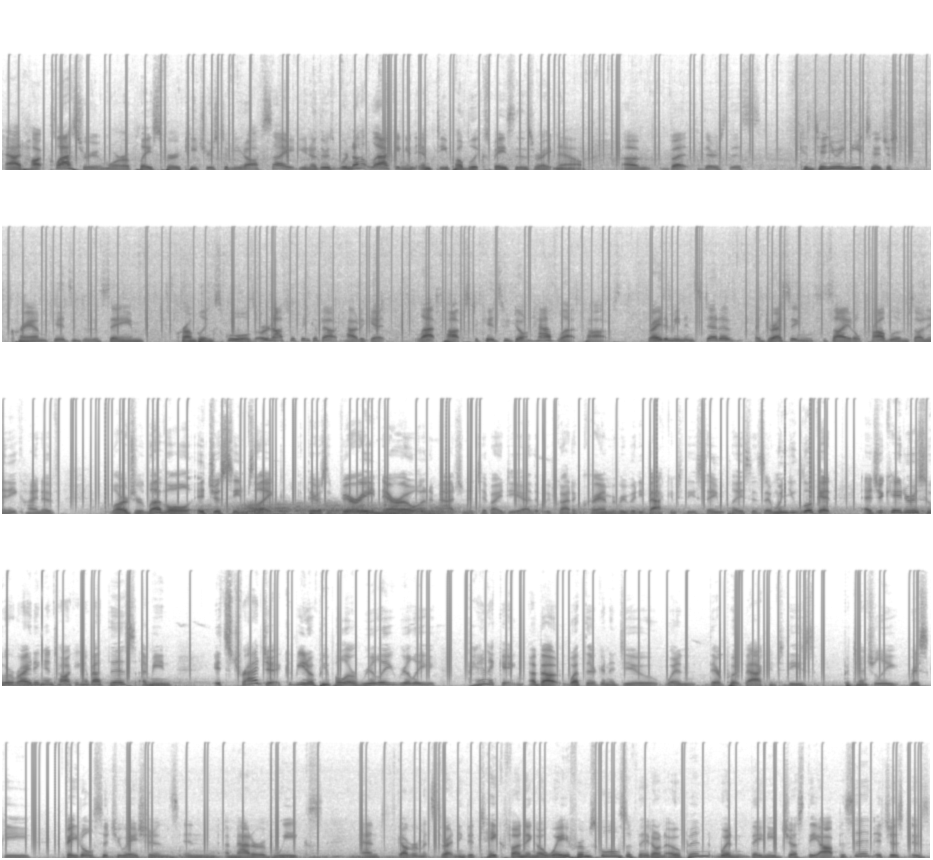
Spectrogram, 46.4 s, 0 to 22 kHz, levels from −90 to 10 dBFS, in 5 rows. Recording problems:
crackle, like an old record; loud; 6 dB below the speech
rain or running water; noticeable; throughout; 15 dB below the speech

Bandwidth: 15 kHz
